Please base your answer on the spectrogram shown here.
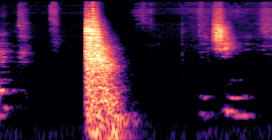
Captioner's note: sticks pound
